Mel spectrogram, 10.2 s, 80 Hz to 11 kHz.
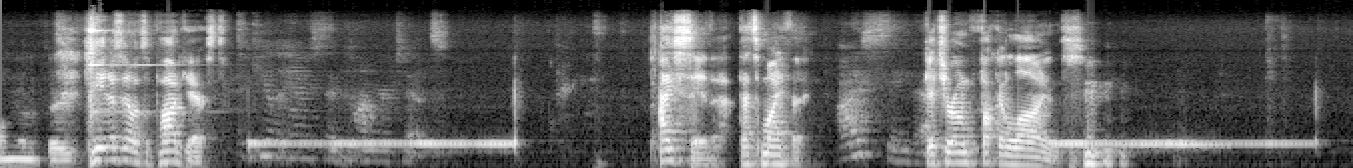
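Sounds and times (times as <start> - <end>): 
voices chattering: 0.0 - 3.4, 7.8 - 8.5
speech: 0.4 - 1.8, 4.9 - 8.5
phone ringback tone: 1.9 - 3.9, 7.8 - 9.8.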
